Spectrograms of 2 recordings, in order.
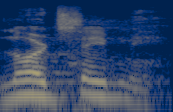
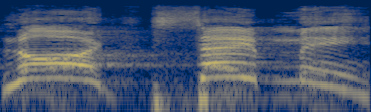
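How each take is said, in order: First: Said in the usual way. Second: Higher, louder, slow desperate shout of "Lord, save me"; crying out. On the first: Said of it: "Cried out". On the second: Retold or imitated. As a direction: stretch it out like a sinking man calling for help. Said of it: "Siya po ay sumigaw". (sumisigaw na paghingi ng saklolo)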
